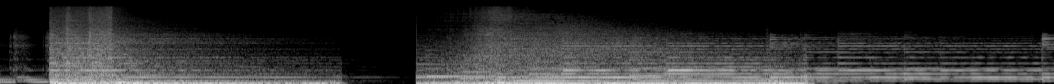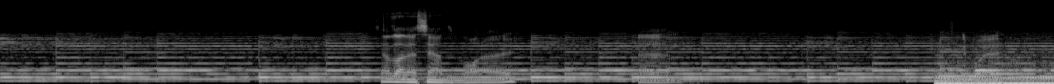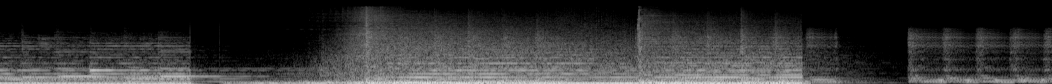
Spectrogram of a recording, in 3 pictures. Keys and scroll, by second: 1.6 super+=, 2.8 super+[, 3.5 space, 8.2 s, 20.0 s, 23.1 space, 23.3 space, 26.3 super+=.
